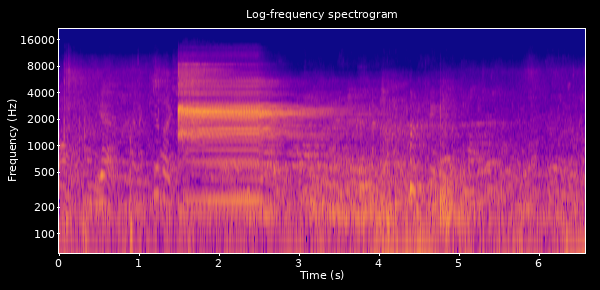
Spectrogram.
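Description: Gym scoreboard buzzer giving one loud, held blast of about a second, ringing on in the hall as it fades, over a murmur of voices. With both teams in timeout huddles and the clock stopped, it marks the end of the timeout.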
